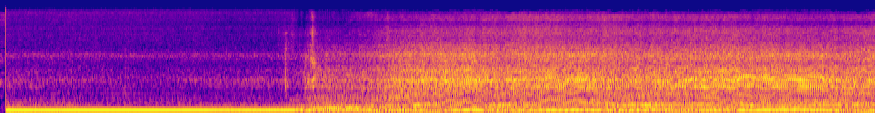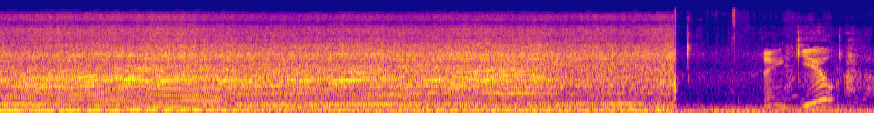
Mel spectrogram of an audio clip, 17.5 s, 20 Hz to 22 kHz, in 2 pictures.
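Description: A 2023 Dodge Challenger SRT Demon 170 launching down a quarter-mile drag strip at a race in Detroit, with a loud droning idle, then a sustained roaring run with shifting engine tone before fading out.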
